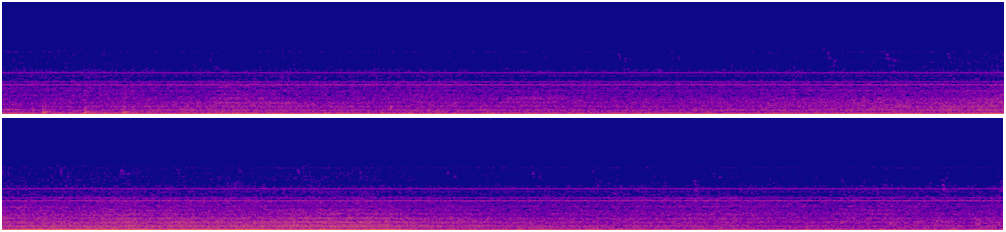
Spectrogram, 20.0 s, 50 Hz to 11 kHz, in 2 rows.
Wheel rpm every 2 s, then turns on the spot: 0, 0, 0, 0, 0, 0, 0, 0, 0, 0.
none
